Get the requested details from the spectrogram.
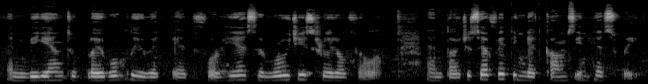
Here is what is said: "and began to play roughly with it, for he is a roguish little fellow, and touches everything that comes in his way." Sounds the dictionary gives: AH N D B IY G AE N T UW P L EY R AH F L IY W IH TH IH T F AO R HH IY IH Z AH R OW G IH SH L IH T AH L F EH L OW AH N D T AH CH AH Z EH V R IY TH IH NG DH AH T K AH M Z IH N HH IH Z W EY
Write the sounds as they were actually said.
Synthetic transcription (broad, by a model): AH N B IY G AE N T UW P L EY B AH L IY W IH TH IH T F AO R HH IY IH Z AH R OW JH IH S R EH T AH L F EH L OW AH N T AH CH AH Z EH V R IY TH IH NG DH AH T K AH M S IH N HH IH S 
